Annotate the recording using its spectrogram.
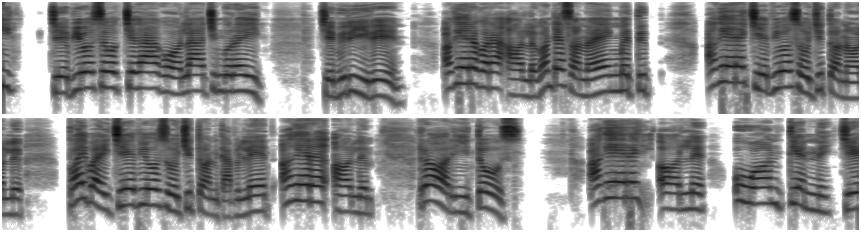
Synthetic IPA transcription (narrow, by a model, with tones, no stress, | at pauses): t͡ʃe˨pjo˦so˦k̚t͡ʃe˦ka˦kɔ˨la˦t͡ʃi˦ŋɡo˦ɾɔ˦i˦k̚ | t͡ʃe˨bi˦ɾi˦ɾe˦n | ɔ˦kɛ˦ɾɛ˦kɔ˨˦ɾa˦ʔɔ˨le˨kɔ˦ndɛ˦sɔ˨nɔ˨ɛ˦ŋme˦ti˦t̚ | ɔ˦kɛ˦ɾɛ˦t͡ʃe˨pjo˦s̬o˨t͡ʃi˦tɔ˨nɔ˨le˨ | pɔ˦jba˨i˨t͡ʃe˦pjo˦s̬o˨t͡ʃi˦tɔ˨nka˨plɛ˦tɔ˦kɛ˦ɾɛ˦ʔɔ˨le˨ | ɾɔː˦˨ɾi˨to˦s | ɔ˦kɛ˦ɾɛ˦ɔ˨le˨ | u˦wɔ˦ntje˦nːɪ˨t͡ʃe˦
